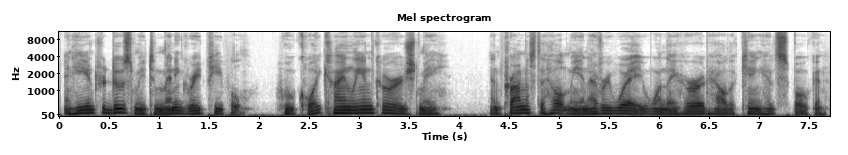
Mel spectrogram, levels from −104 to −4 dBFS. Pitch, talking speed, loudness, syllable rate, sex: 100 Hz, 225 wpm, -16 LUFS, 6.3 syllables/s, male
